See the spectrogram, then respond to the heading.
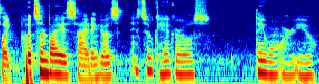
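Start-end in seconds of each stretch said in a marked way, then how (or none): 1.8-4.2 softly hushed imitation of a protective father; a hint of a condescending dad murmuring; mock soothing dad. Teller mocking the dad calming his girls, quiet and hushed. Dad comforting daughters, mocked.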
